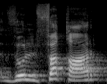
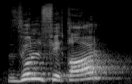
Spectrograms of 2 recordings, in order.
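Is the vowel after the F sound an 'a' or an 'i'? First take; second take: a; i. First: The vowel after the F is an 'a'. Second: The vowel after the F is an 'i'. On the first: "وَبِفَتْحِهِ" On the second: "بِكَسْرِ الْفَا"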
